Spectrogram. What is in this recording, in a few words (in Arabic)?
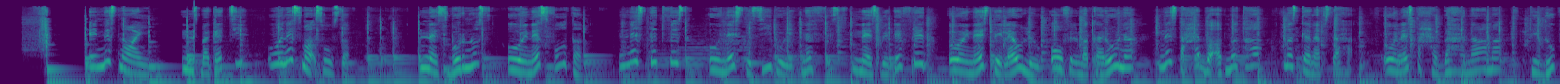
اعلان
